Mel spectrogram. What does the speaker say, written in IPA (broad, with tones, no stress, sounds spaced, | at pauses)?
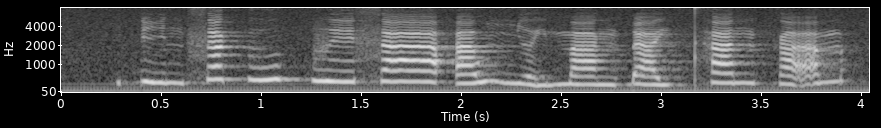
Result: ɗ i˨˩ n s a˦˥ k̚ ɣ o˦˥ k̚ v e˧ s aː˧ ʔ a˨˦ w ɲ ə˧˩ j m a˨˩ ŋ ɗ a˨˩ j t̪ʰ a˧ n k a̰˧˥ m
